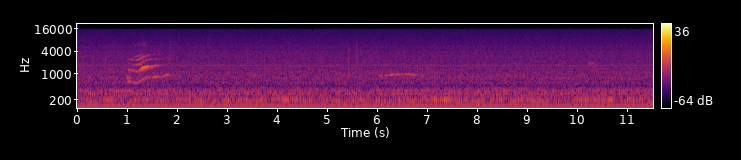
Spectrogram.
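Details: Nora the American Curl cat, bored and asking for something to do, gives one strong wavering meow, then a softer, flatter mew several seconds later, with a steady hum beneath.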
